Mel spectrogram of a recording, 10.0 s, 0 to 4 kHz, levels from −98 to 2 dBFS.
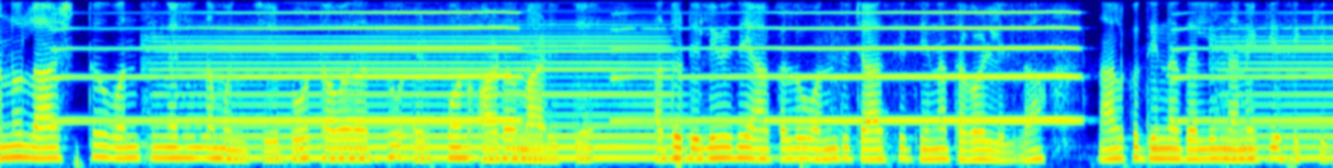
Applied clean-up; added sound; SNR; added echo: none; Trumpet + Bowed string instrument; 4 dB; none.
